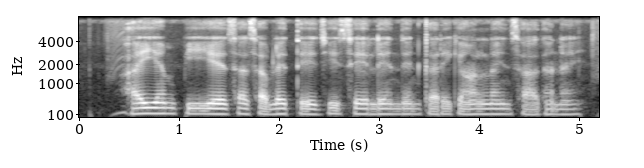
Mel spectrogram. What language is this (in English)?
Chhattisgarhi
